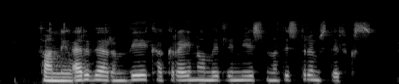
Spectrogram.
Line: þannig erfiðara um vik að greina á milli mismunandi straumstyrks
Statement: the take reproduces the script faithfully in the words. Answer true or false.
true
